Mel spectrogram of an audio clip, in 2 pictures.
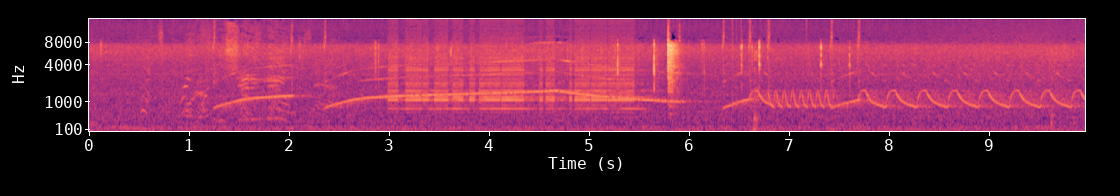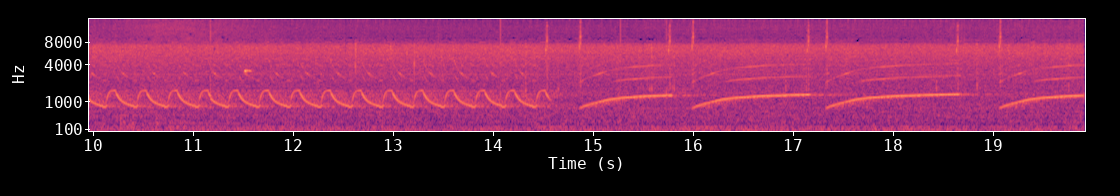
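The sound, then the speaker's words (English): A Los Santos police car siren wails in rising sweeps, switches to a rapid yelp for several seconds, then returns to slow wails, steady and fairly loud over a constant rumble of road traffic blocking its way. “Cop car's coming from that side.”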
